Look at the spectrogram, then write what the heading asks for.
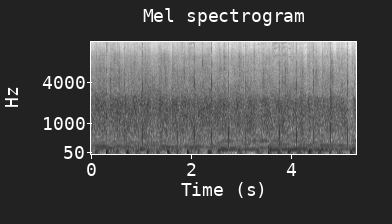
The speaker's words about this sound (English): So for those of y'all that are online, I want our congregation in the house Y'all give them a round of applause. Let them know. Let them know.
